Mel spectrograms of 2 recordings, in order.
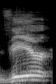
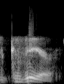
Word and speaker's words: Gvir: Ben, is it Veer or Gvir? It's Gvir. Gvir.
